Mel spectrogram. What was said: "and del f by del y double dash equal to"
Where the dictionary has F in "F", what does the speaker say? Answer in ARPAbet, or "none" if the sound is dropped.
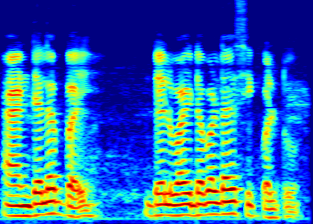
P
